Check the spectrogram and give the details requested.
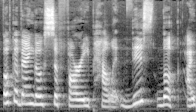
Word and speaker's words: Okavango: is the new Nomad palette so it is okavango I had to just look at the pronunciation okavango Safari palette this look I wore my leopard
